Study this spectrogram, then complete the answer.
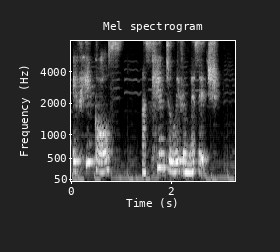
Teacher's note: The tone rises in the first clause and falls gradually in the second clause.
